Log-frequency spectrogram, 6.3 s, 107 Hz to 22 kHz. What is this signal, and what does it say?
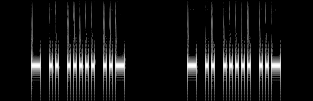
Morse code, heard as a keyed tone, about 21 wpm, 700 Hz. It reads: TI5U TI5U
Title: DXCC-100 Call Signs - 4 Characters - Repeated 3x - 20wpm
